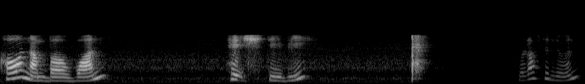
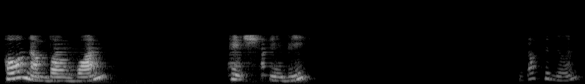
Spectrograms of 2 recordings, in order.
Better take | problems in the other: first | noise reduction (neural mask model DeepFilterNet 3)

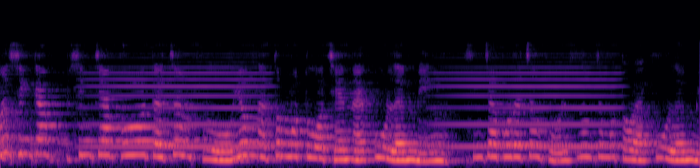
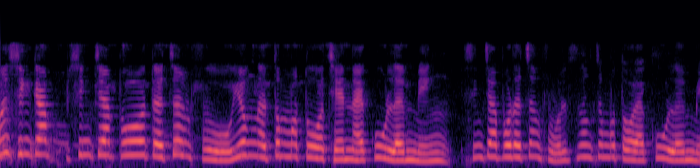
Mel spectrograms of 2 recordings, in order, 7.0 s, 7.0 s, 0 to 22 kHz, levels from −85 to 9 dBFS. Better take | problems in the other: second | background sound (Bowed string instrument); 16 dB below the speech // room echo; dies away in 0.7 s

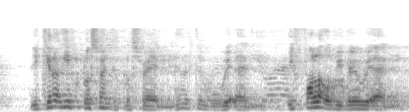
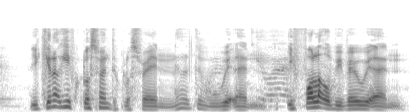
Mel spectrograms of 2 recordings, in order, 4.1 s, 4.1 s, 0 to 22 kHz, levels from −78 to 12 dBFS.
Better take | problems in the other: second | room echo; dies away in 1.8 s

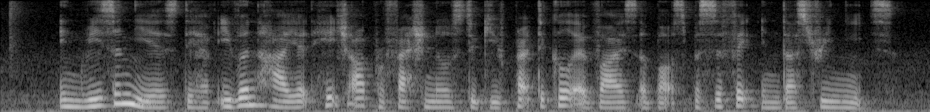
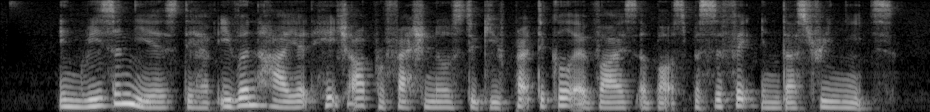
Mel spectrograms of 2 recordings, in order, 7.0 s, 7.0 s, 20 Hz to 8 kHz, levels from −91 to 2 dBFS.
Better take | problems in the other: first | noise reduction (neural mask model Resemble Enhance denoiser)

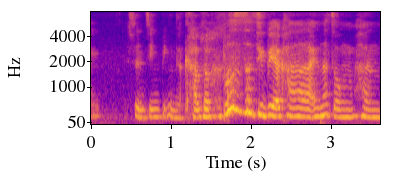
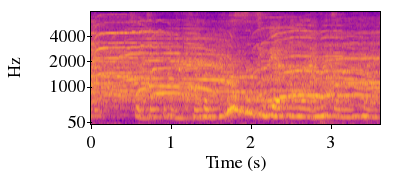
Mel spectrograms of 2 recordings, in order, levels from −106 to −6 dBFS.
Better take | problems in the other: first | background sound (Crowd); 3 dB above the speech // room echo; dies away in 0.7 s

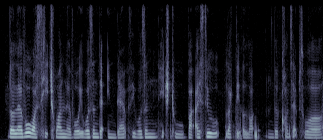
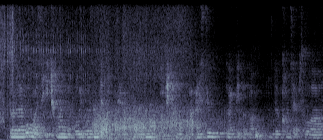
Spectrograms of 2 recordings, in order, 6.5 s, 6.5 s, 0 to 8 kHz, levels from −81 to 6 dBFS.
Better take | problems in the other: first | background sound (Engine starting); 3 dB below the speech // room echo; dies away in 0.9 s

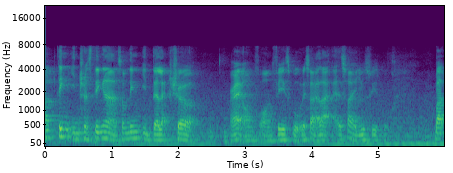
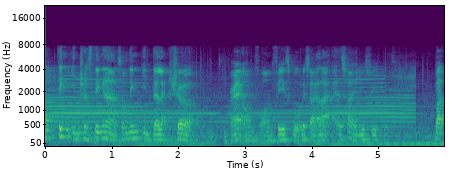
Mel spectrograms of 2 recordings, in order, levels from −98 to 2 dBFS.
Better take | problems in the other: first | background sound (Guitar); 8 dB below the speech

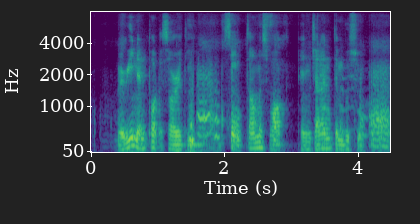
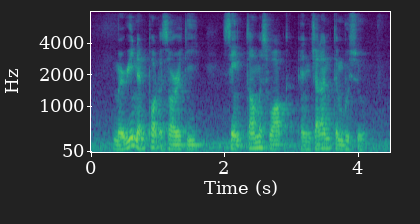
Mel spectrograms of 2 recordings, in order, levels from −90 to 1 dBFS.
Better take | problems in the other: second | noise reduction (neural mask model RNNoise)

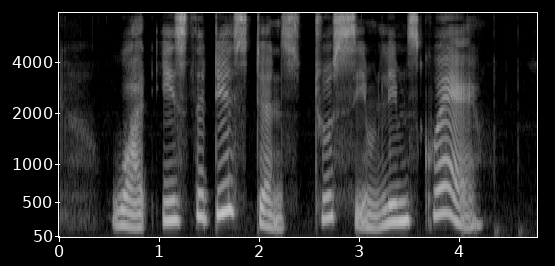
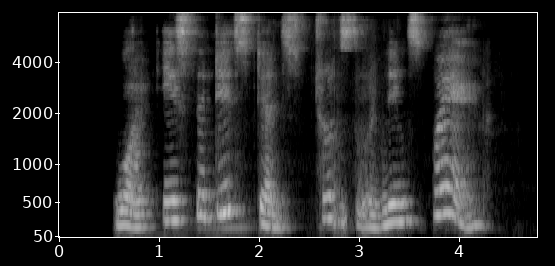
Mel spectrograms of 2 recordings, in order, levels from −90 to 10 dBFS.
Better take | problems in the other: first | noise reduction (neural mask model DeepFilterNet 3)

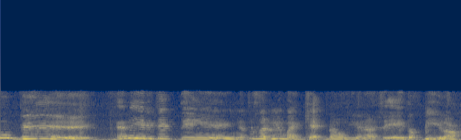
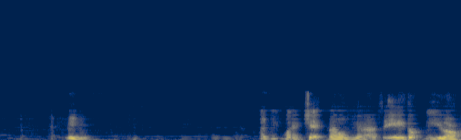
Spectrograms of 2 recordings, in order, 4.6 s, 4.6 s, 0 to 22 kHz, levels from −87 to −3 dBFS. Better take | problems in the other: first | noise reduction (neural mask model DeepFilterNet 3)

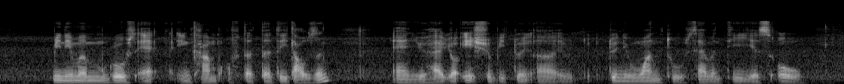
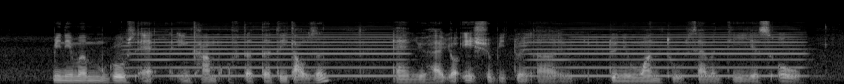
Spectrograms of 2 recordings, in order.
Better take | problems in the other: first | background sound (Bowed string instrument); 2 dB below the speech

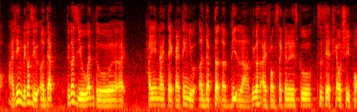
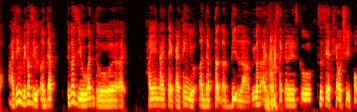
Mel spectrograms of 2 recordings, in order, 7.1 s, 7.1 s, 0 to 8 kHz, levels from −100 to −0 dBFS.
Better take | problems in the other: first | noise reduction (classical method Wiener filter)

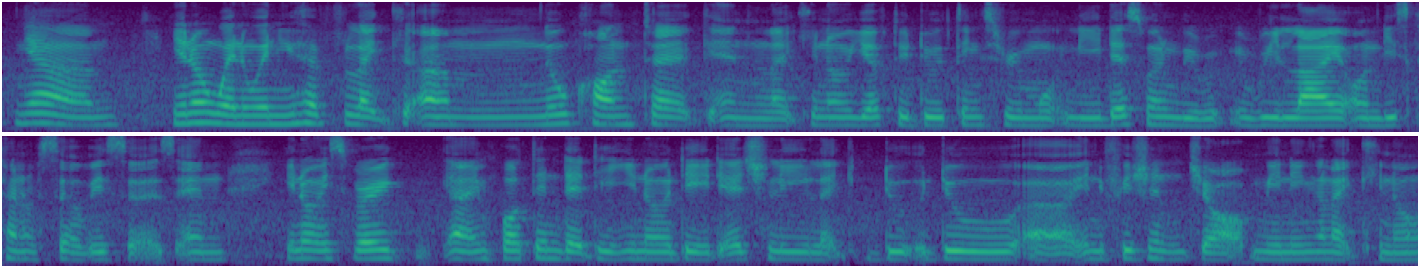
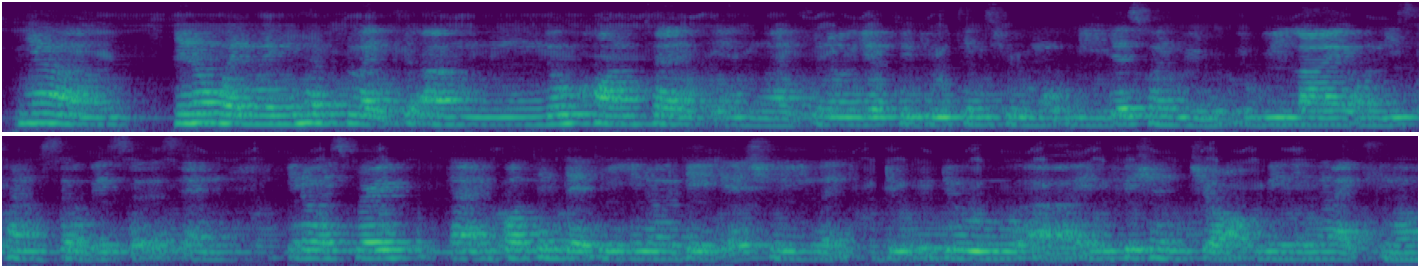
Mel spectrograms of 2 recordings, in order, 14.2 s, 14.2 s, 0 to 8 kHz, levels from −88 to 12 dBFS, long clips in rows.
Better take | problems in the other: first | noise reduction (neural separator model SepFormer DNS4)

